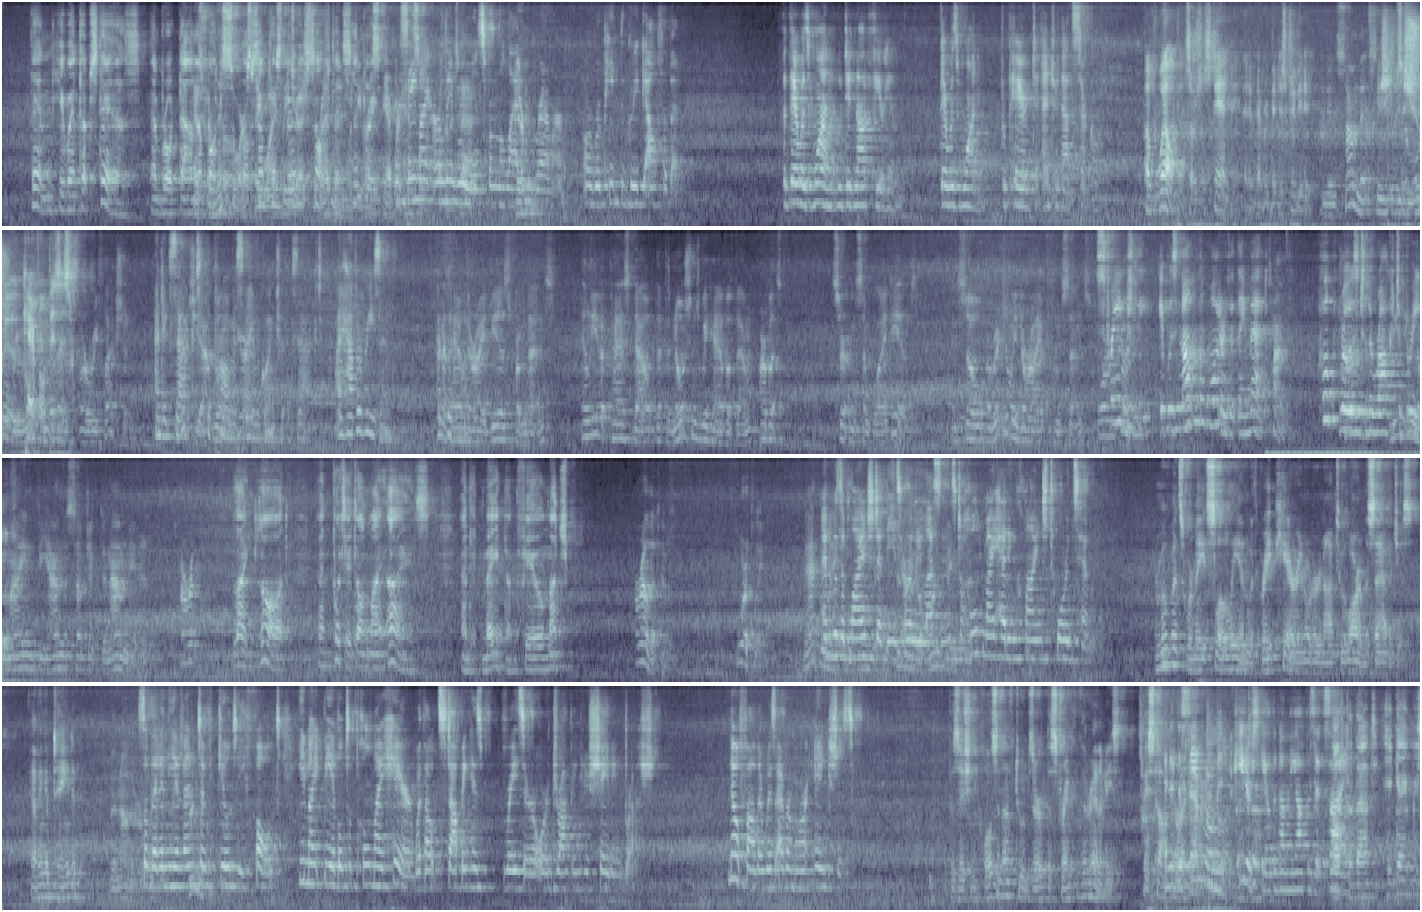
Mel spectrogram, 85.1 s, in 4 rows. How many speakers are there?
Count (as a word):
seven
